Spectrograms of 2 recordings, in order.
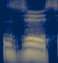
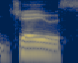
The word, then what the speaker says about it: Zeus: It's Zeus. It would be Jeus in if you directly translated it into like Korean phonetics, but yeah, I mean, it's Zeus.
